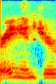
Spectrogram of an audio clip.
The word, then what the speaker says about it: Ainger: have my name ainger rhymes with danger because no one could pronounce ainger and so I switched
